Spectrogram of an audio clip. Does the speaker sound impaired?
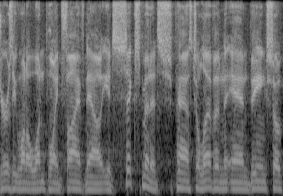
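No.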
